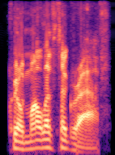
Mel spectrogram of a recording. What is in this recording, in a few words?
"chromolithograph", American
